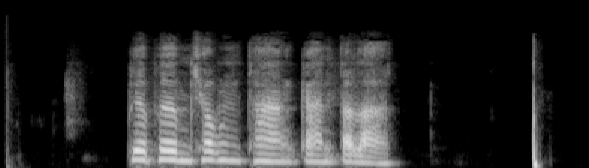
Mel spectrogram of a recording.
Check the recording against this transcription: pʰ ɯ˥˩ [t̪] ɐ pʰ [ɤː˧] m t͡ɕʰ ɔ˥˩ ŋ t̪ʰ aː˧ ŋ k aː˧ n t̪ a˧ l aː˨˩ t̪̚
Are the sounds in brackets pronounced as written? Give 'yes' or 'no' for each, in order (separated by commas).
no, no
